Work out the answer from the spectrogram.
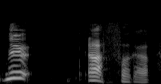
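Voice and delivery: usual speaking voice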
